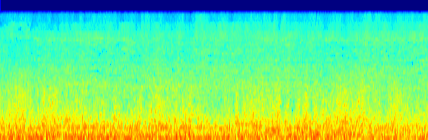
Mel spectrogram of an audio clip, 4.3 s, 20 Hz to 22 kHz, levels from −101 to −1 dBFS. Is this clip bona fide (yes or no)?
no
